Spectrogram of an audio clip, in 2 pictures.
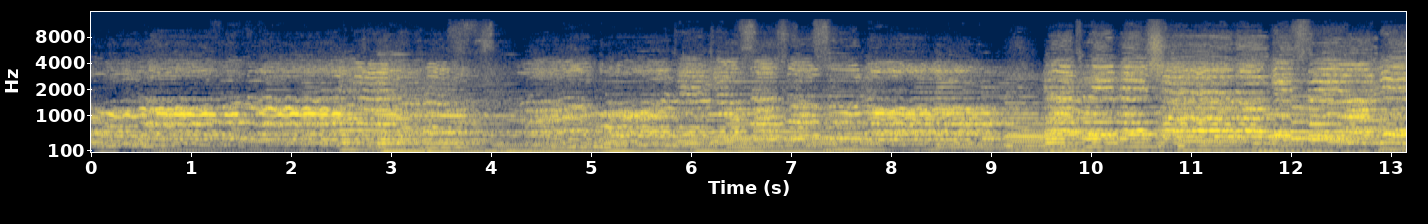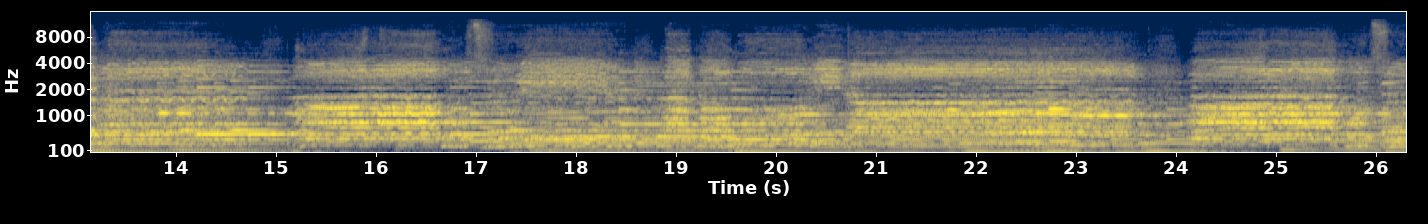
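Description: Church choir singing with instrumental accompaniment, held low notes changing every second or two beneath the voices.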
